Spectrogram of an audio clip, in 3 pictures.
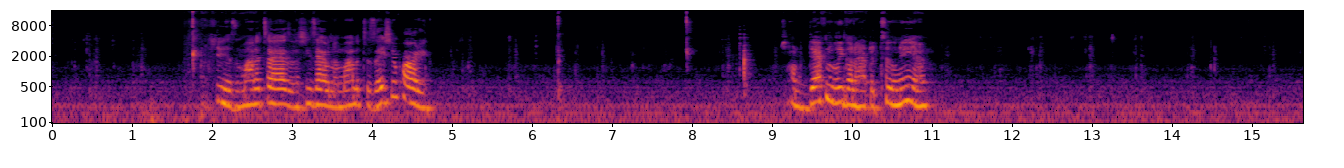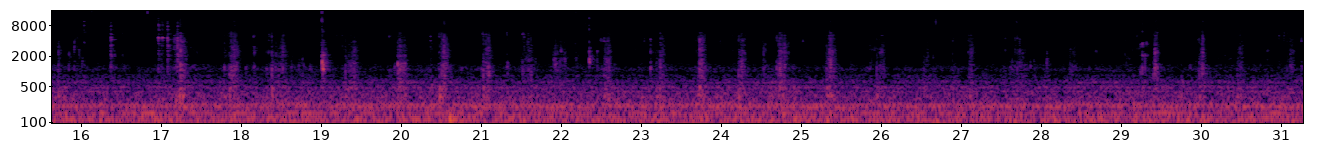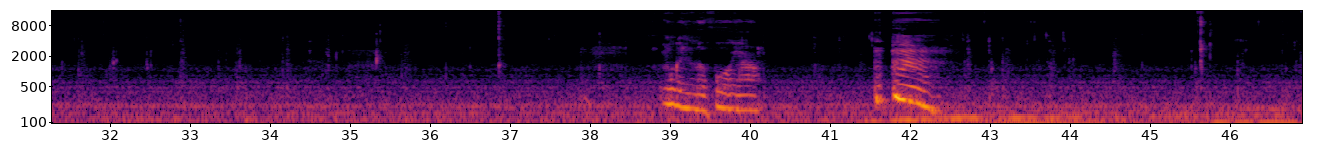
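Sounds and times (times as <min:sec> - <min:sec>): quiet chewing: 0:00.0 - 0:02.0, 0:04.7 - 0:09.2, 0:11.0 - 0:38.9, 0:40.1 - 0:41.7, 0:42.3 - 0:46.9
low hum: 0:00.0 - 0:46.9.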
